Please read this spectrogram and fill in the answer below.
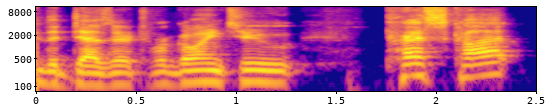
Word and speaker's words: Prescott: We're going to Prescott. They said Prescuit, but it's spelled like Prescott.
